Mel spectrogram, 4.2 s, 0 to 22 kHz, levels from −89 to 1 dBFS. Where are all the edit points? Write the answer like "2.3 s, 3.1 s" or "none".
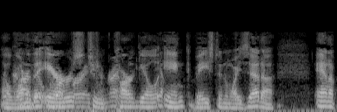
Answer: none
